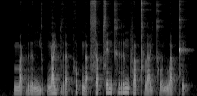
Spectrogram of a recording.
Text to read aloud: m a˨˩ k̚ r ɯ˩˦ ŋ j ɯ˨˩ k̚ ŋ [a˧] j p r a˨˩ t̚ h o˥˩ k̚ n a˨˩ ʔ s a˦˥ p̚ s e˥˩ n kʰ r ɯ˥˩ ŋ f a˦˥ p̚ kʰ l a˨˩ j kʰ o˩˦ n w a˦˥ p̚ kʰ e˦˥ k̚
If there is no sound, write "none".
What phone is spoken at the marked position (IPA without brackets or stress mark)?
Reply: a˥˩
